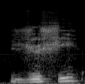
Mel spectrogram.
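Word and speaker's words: Juche: So when we look up what this jushi, I think as is pronounced, we look into it and we see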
